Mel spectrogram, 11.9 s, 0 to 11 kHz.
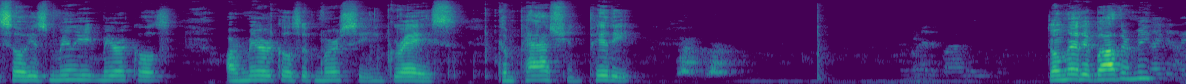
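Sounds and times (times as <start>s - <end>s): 
speech: 0.0s - 6.4s, 10.5s - 11.7s
steady low hum: 0.0s - 11.8s
dog barking: 6.8s - 7.5s.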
